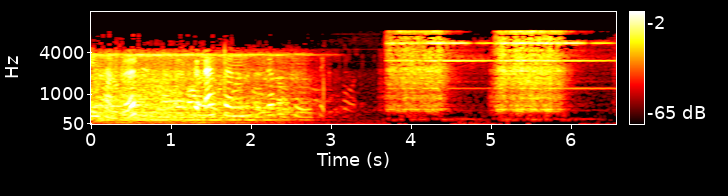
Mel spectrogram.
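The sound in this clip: A telephone rings in two electronic bursts after a stretch of overlapping voices. The voices fade into a brief pause before the trilling, warbling rings, which are fairly loud and evenly spaced.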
